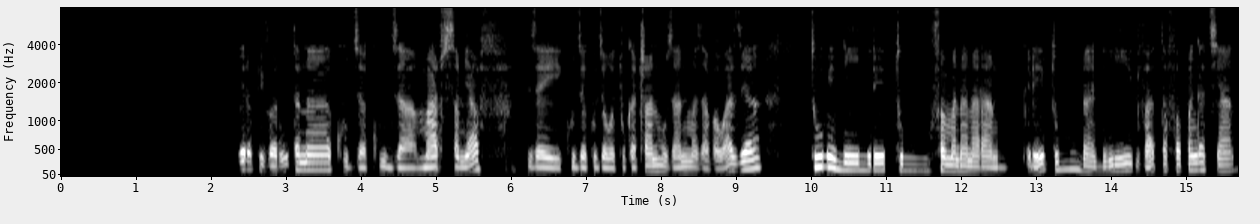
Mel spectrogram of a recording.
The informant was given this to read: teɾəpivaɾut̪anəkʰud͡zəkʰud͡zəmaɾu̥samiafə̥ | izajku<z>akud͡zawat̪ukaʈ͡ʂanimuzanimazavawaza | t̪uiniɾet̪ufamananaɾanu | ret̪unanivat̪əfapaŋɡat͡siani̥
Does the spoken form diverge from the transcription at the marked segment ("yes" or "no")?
yes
